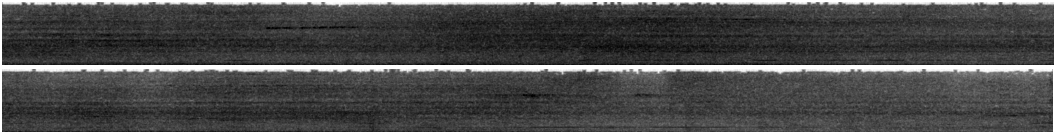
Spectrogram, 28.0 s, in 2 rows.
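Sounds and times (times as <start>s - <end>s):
train wheels rumbling on rails: 0.0s - 28.0s
faint wheel squeal: 2.7s - 6.5s, 18.8s - 28.0s.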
